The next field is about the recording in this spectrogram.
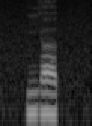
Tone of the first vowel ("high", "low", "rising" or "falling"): rising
